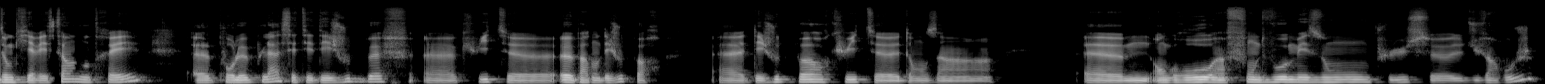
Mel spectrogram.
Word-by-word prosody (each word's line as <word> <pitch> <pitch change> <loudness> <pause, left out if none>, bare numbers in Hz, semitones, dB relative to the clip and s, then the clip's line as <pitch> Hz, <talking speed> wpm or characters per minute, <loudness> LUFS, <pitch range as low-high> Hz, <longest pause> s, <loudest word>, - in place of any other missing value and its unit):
Donc 110 -1 +4
il 110 - -5
y - - +5
avait 95 -1 +3
ça 110 +7 -1
en 125 0 -1
entrée. 110 - +1 0.5
Heu, 100 0 +1
pour 105 +2 +1
le 105 0 +5
plat 120 +6 +1
c'était 105 -6 -2
des 100 -1 +1
joues 105 +7 -2
de 130 - -7
bœuf, 125 0 -4 0.2
heu, 90 -1 -4
cuite 115 +2 -5
heu, 90 -1 -1
heu, 105 -2 +7
pardon 100 -1 0
des 95 0 0
joues 125 +8 -2
de 135 - -19
porc. 95 -9 -8 0.6
Heu, 90 -1 -1
des 95 +1 0
joues 100 +5 -1
de 115 - -8
porc 115 0 +3
cuites, 110 -2 -2
heu, 90 -1 +2
dans 90 0 -6
un, 85 -1 -5 0.9
hem, 90 -1 +2
en 100 - +1
gros 105 +2 +5
un 100 -1 +3
fond 110 +2 0
de 105 - 0
veau 115 +2 +5
maison 110 0 +1
plus, 110 0 -6
heu, 95 -1 -4
du 95 +1 -10
vin 100 -1 -5
rouge. 130 - -4
105 Hz, 180 wpm, -23 LUFS, 95-115 Hz, 0.9 s, heu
